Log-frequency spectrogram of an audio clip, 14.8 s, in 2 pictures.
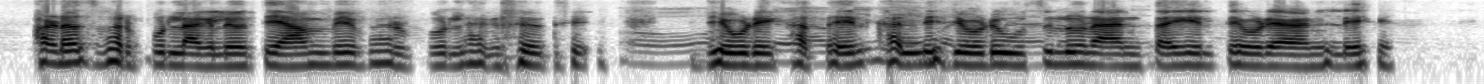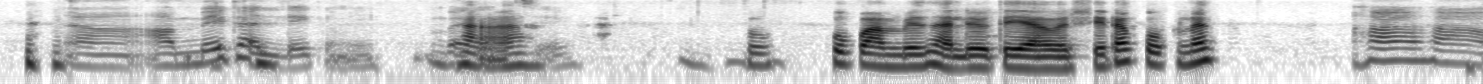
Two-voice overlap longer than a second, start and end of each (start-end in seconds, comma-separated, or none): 3.6-5.3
